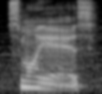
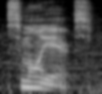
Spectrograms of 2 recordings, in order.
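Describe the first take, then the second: First: The final R sound is silent. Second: The final R sound is pronounced. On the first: "There you go" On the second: "but you pronounce the R"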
